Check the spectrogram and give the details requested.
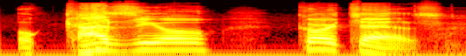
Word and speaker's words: Ocasio-Cortez: Yes, Bird, that's how you pronounce it. Alexandria Ocasio-Cortez.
